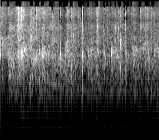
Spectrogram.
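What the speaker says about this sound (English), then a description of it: "big round of applause for them." Audience applause for the organizers at the UCI Manifest launch event, steady dense clapping from a seated indoor crowd with a few sharper claps standing out, continuous and fairly loud.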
